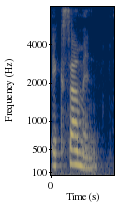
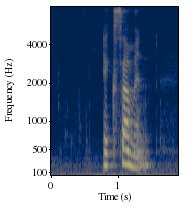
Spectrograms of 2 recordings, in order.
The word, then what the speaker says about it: examen: But a couple other examples are these words here, examen, examen. It's like a K-S, examen, or in Mexico, it's pronounced like an H, Mexico.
